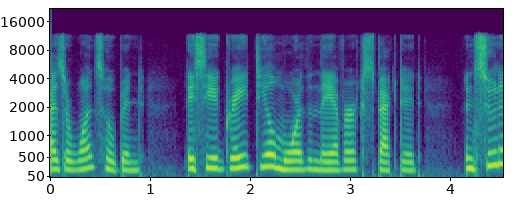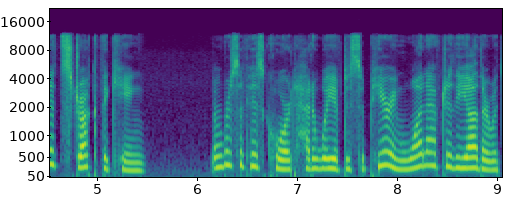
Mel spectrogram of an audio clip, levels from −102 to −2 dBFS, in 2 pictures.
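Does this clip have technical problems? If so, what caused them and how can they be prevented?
Yes. A long network dropout runs from 5.39 to 6.16 s. The receiver extends the last sound as a fading buzz, then goes silent for about 260 ms, and roughly 400 ms of audio never returns. The likely cause is a delay jump of around 300 ms. Prevention: use a more stable network path, for example wired rather than congested Wi-Fi.

A jitter buffer speed-up follows from 6.27 to 8.98 s. Having filled up after the delayed audio arrived in a burst, the buffer repeatedly trims pitch-period-sized pieces, about 150 ms in total. Playback runs at 106% speed at unchanged pitch and sounds hurried. Prevention: reduce delay variation on the link so the buffer does not overfill.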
